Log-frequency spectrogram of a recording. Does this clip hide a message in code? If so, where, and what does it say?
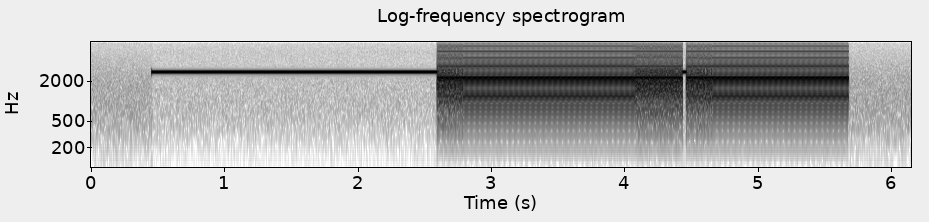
Yes: Commodore tape loading (standard loader) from 0.5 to 5.7 s, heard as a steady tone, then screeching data.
